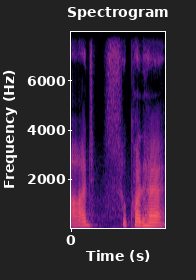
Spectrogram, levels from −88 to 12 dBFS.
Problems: constant background noise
